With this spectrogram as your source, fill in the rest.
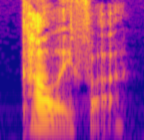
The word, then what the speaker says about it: Kalifa: And I think I've already said her name is spelled like Kalifa, like Wiz Khalifa, but it's pronounced like you're about to say cauliflower.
